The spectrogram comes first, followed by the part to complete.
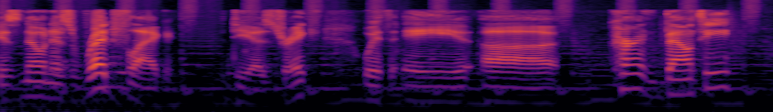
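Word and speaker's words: X Drake: have uh DX drink or in this case Diaz Drake as it's supposed to be pronounced but his name they it's an X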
